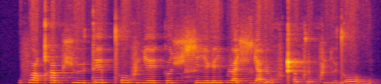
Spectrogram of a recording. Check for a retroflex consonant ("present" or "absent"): present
